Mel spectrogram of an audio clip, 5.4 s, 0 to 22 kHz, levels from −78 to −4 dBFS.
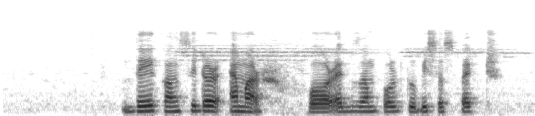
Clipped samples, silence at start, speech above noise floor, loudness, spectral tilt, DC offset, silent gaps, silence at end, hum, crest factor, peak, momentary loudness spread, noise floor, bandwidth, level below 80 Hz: under 0.1%; 1.2 s; 42 dB; -20 LUFS; -7.5 dB/octave; under 0.1%; none; 0.4 s; none; 18 dB; -2 dBFS; 18 LU; -61 dBFS; 7.6 kHz; -58 dBFS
